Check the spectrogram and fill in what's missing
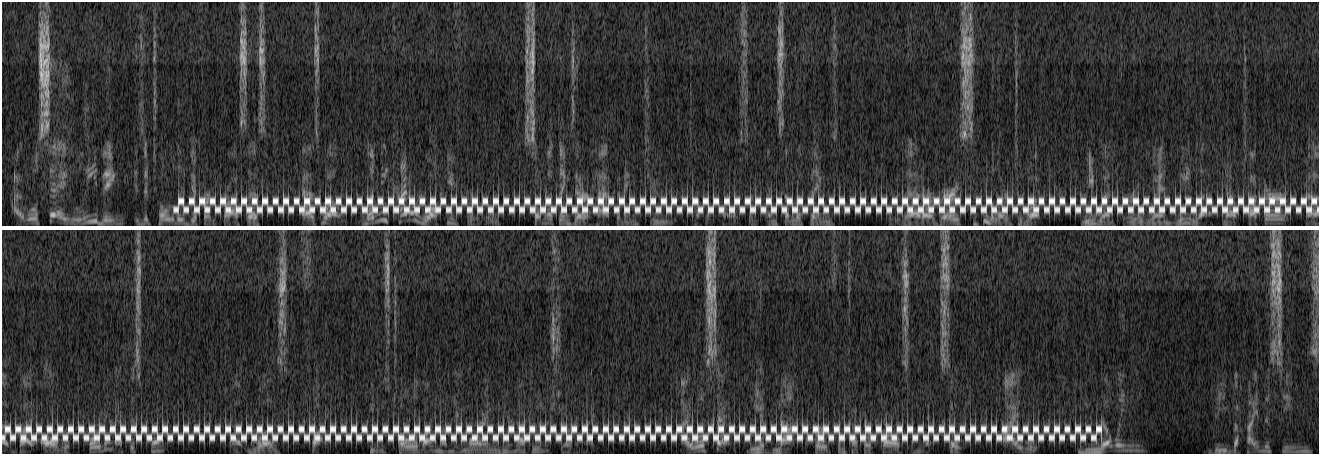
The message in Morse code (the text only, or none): none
